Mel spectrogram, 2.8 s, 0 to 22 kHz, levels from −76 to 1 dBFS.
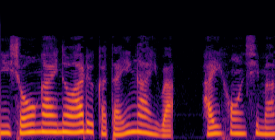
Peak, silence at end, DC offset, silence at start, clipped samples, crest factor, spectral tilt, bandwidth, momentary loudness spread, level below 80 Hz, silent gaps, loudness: -6 dBFS; 0 s; under 0.1%; 0 s; under 0.1%; 14 dB; -7 dB/octave; 7.8 kHz; 9 LU; -52 dBFS; none; -20 LUFS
